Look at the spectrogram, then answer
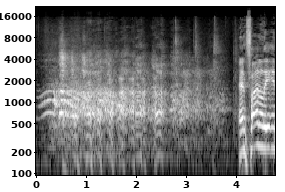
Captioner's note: laughter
